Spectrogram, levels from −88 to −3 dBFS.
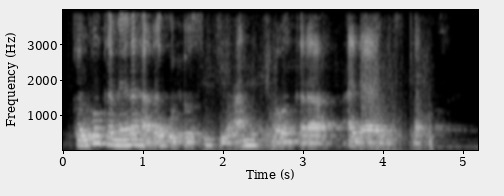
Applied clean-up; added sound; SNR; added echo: neural separator model SepFormer DNS4.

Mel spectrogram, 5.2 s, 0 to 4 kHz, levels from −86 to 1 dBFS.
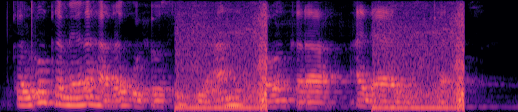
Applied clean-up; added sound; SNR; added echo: none; Engine; 1 dB; reverberation time 0.8 s.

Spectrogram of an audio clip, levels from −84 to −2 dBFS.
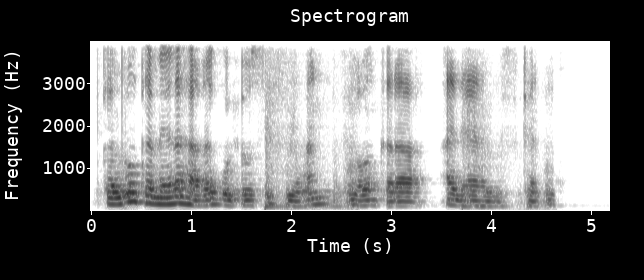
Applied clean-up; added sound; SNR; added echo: neural mask model DeepFilterNet 3.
